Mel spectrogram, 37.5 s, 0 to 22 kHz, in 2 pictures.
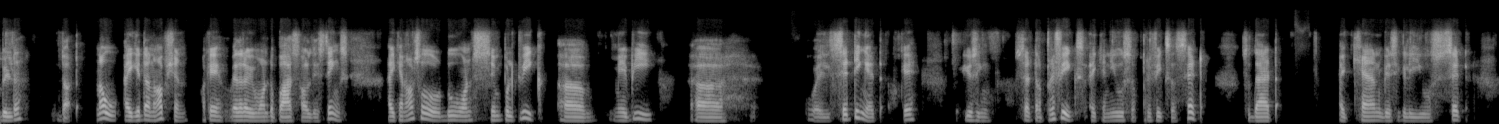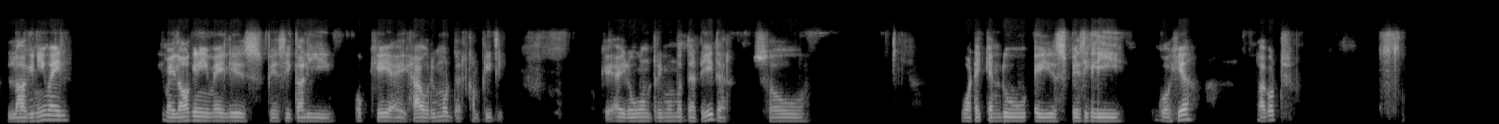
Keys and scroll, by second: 0.0 Return, 5.1 ctrl+b, 12.9 Return, 27.9 Delete.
